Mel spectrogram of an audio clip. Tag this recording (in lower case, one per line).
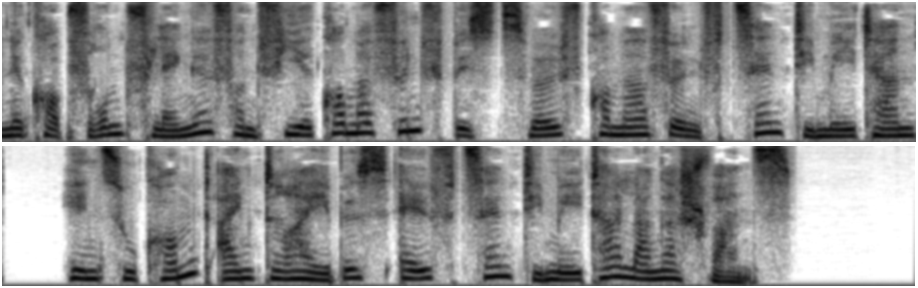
speech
